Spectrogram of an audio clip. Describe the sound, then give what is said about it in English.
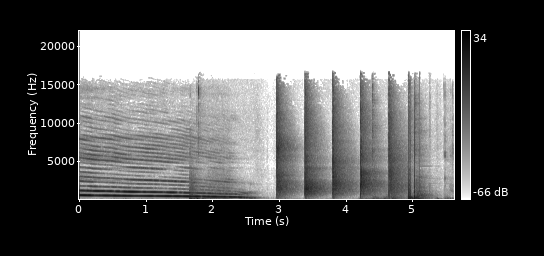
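A long, falling whoop of a voice slides downward, then six loud, sharp hand claps ring out in quick succession, each leaving a short echoing tail; the clapping is so loud that a microphone falls over. “The mic fell over because I clapped really loud.”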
